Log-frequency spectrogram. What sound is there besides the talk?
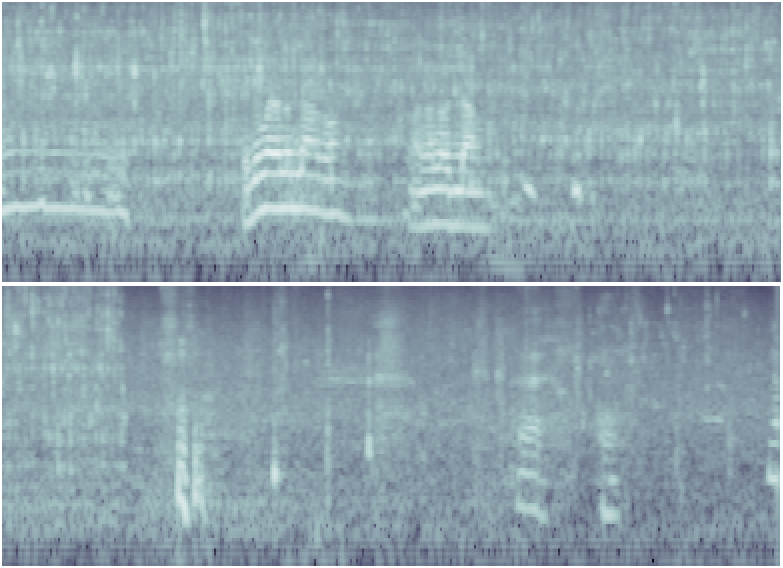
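water being poured for a guest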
